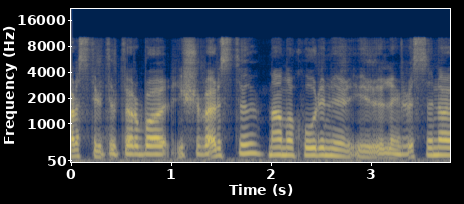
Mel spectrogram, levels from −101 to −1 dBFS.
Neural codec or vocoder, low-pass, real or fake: autoencoder, 22.05 kHz, a latent of 192 numbers a frame, VITS, trained on many speakers; 9.9 kHz; fake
